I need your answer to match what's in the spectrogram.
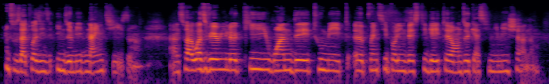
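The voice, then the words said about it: French accent. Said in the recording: “as you can get from my accent, I did all my studies in France”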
